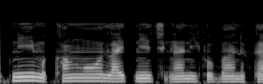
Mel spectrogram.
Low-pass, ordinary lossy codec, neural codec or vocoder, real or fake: 7.2 kHz; Opus, 64 kbps; none; real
